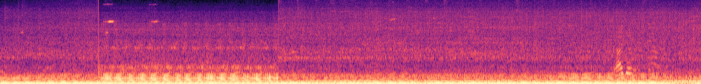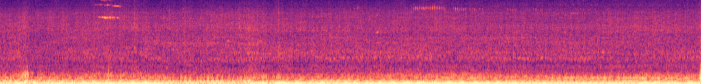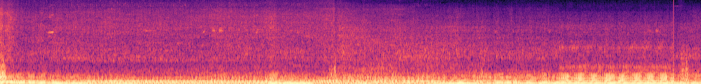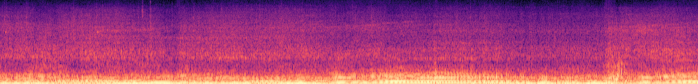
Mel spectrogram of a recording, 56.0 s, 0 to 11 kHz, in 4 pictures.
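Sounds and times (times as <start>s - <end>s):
motorcycle engine running: 0.0s - 56.0s
exhaust pop: 41.4s - 42.0s, 52.4s - 55.2s.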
